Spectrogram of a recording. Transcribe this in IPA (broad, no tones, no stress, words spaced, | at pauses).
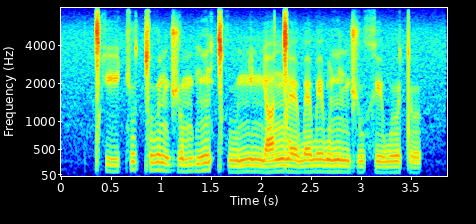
ǀʰi cuǀu nd͡ʒʊmbĩ ǀʰu ɲɪɲaŋ͡ǀɛ wɛwewĩ nd͡ʒuxɪ wʊtʊ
